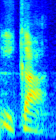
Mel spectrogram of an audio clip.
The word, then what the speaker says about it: ika: kaya wong aperang sabil ika berartikan kata ika benika tunggal ika itu kata itu artinya it bahasa Jawa Timuran masih iqo h ya bukan kui tapi Ika dan saya membacanya dengan a ya karena ini masih masa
